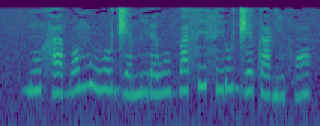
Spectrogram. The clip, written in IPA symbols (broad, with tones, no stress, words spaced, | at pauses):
bũ˨ha˨ bɔ˨˦mu˦˨wo˧d͡ʒɛ˨ mi˨ɾɛ˨ wu˧ba˦ si˦si˧ ɾu˦d͡ʒɛ˧ta˨ ɡĩ˨fɔ̃˨˦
